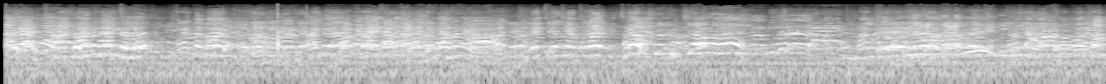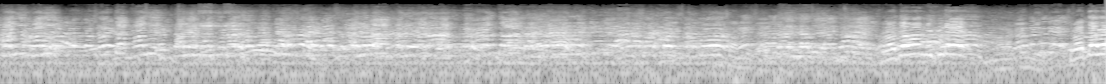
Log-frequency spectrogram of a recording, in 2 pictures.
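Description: Many voices talking over one another, a steady babble of overlapping chatter and calls from the photographers and crowd at a photo call.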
